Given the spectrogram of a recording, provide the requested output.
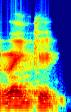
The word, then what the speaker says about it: Reinke: de rey quiere rain de origen alemán el alemán se pronuncia como se lee como el español estoy seguro que los cuerpos de rey y que de reinke ellas no van a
